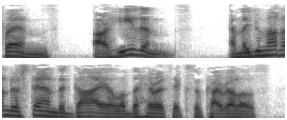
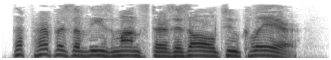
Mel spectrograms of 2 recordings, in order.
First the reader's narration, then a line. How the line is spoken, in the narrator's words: Ribal shouted over the tumult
